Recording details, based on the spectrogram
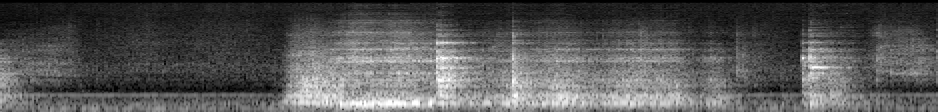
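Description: Vegetarian full English breakfast from an air fryer dished onto plates: clattering dish and utensil clinks, a louder run of scraping and knocking with sharp taps, close and without talk.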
